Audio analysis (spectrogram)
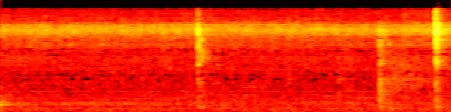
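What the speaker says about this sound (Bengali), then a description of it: "আলুগুলো ভাজা হয়ে গেছে, এবার আমি তুলে নিচ্ছি" Fried potatoes lifted from hot oil give a low steady sizzle, broken by a few sharp clinks of utensil against the pan.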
